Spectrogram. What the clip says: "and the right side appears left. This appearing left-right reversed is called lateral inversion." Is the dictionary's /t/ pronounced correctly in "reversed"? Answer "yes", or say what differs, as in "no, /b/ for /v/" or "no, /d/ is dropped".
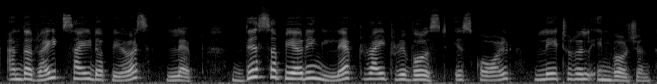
yes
